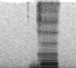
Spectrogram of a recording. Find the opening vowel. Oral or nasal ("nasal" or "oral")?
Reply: oral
